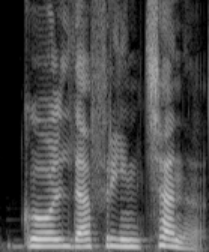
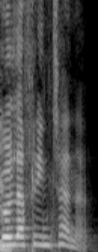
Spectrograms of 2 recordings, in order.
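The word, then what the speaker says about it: Golgafrinchana: Mientras tanto, Arthur y Ford acaban en una nave aleatoria goldafrinchana. Dios. – Decidlo bien a la primera. – Y... goldafrinchana. Toma. – No puede ser. – A la segunda lo he dicho bien.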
